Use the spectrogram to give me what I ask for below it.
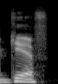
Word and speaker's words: GIF: The winner is hard G for GIF, soft G for Giles, and that was just throwing me off because did you not see the CNN?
